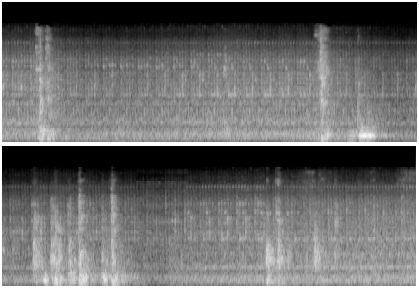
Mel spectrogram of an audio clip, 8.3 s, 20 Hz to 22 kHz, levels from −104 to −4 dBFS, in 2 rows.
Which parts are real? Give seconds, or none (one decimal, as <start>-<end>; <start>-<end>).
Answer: 0.0-5.5; 6.0-8.3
